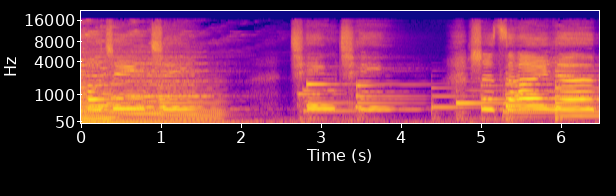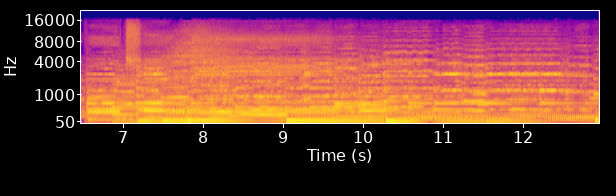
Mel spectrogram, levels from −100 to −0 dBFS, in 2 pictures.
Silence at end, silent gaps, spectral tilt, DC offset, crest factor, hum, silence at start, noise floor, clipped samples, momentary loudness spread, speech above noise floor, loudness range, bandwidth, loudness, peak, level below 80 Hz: 0 s; none; -4.5 dB/octave; under 0.1%; 14 dB; none; 0 s; -46 dBFS; under 0.1%; 12 LU; 34 dB; 9 LU; 16.5 kHz; -13 LUFS; 0 dBFS; -20 dBFS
